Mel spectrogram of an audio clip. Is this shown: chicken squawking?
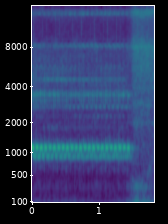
no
